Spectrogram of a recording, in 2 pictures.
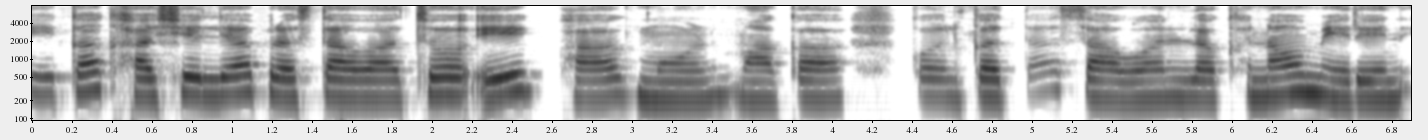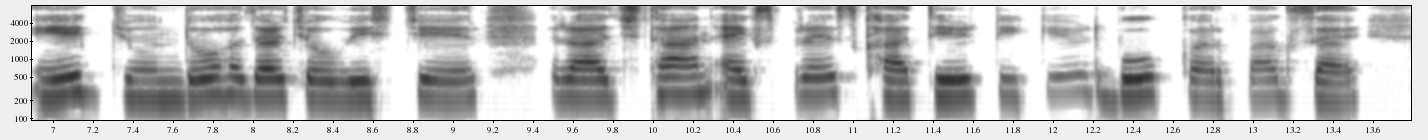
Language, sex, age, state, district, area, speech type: Goan Konkani, female, 18-30, Goa, Salcete, rural, read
